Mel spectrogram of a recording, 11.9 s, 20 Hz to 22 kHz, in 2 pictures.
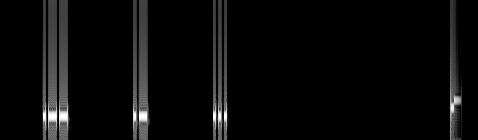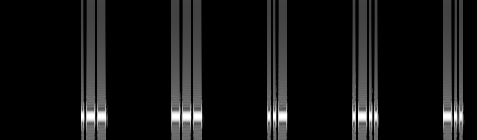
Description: Morse code, heard as a keyed tone, about 36 wpm, spaced as for 10 wpm, 700 Hz. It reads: WAS WOULD
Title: 8x Character Spacing - Top 100 Words - 35wpm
